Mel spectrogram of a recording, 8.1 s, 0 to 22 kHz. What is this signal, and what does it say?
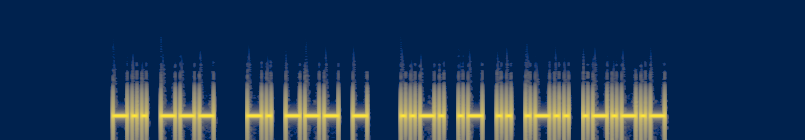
Morse code, heard as a keyed tone, about 25 wpm, 700 Hz. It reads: DO NOT FAIL.
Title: Sentences from Top 1100 Words 25wpm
